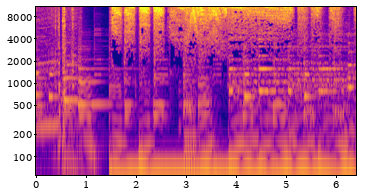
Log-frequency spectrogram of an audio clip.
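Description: Cheerful children's background music. About a second and a half in, a loud hissing spray-paint sound effect joins it and carries on steadily as a paint sprayer colours a lorry.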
